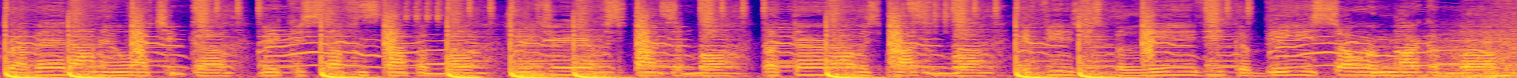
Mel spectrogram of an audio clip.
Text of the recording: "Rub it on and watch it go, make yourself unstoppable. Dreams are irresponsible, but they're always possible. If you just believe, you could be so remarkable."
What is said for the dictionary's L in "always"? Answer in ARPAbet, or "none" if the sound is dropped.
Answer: L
